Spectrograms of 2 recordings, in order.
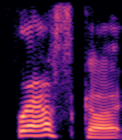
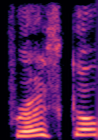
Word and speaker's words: Frasca: I mean, my last name is Frasa and people like Fresco, like the soda.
